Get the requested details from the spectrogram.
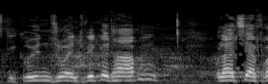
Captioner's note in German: Heiterkeit SPD und Freie Demokraten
